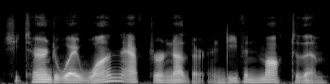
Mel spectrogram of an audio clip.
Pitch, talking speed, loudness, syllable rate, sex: 100 Hz, 180 wpm, -20 LUFS, 5.7 syllables/s, male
